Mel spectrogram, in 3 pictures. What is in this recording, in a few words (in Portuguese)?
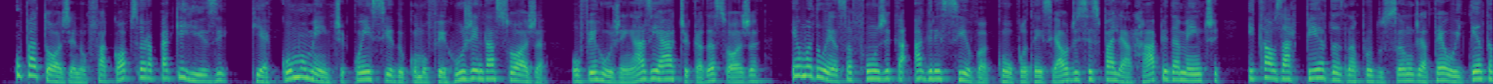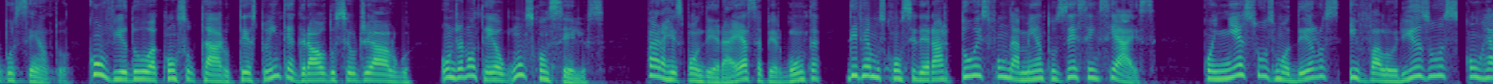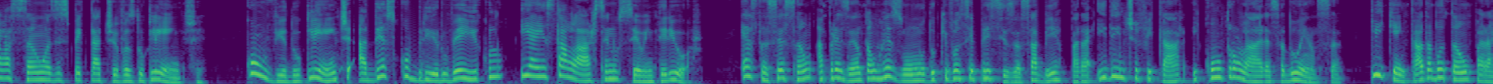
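Português - Brasileiro, e-learning, Feminino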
